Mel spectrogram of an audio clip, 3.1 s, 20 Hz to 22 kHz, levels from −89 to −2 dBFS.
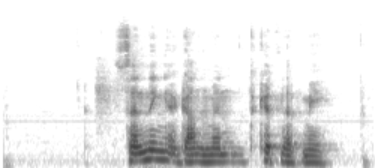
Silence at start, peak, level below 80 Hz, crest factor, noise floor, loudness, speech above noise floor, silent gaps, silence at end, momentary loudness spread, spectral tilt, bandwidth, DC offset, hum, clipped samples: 0.8 s; -14 dBFS; -72 dBFS; 20 dB; -74 dBFS; -33 LUFS; 42 dB; none; 0.4 s; 9 LU; -6.5 dB/octave; 13.5 kHz; under 0.1%; none; under 0.1%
